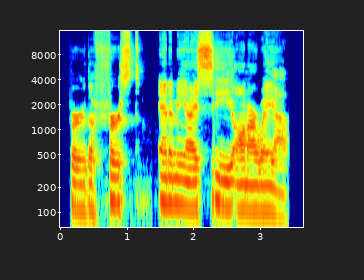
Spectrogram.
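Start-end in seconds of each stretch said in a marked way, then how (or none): none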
